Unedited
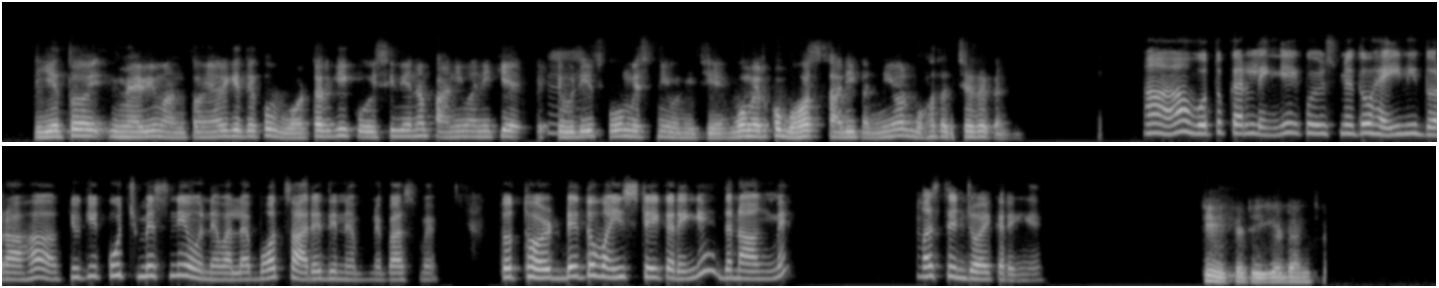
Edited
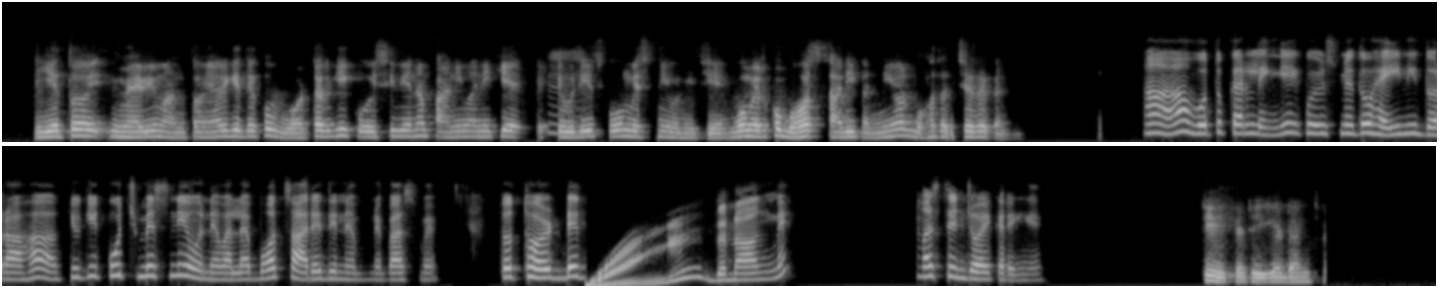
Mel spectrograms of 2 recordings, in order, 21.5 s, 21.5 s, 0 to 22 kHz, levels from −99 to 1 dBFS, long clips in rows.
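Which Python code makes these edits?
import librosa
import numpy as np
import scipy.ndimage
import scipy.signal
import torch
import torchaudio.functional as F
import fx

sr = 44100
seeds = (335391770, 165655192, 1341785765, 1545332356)

y = fx.edit(x, sr, fx.tape_start(start_s=15.14, length_s=1.4), tone=tone)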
